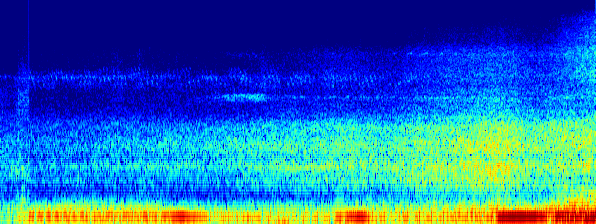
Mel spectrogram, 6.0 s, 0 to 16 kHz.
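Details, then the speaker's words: First start-up clip of a high-mileage 21-year-old GMT800 Chevy Silverado/GMC Sierra 1500 V8 after used long-tube header install: deep, even burble swelling as revs climb, no knocks or misses; normal idle and rev. "So we are going to put this down and get a first startup clip, some revs, and so far I am impressed. That sounds really good."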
